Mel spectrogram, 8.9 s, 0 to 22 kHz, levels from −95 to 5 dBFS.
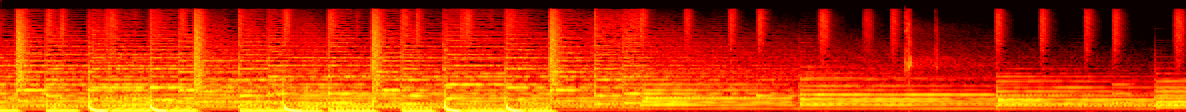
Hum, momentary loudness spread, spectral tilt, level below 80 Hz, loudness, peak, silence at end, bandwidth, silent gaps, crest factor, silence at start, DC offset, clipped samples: none; 12 LU; -5.5 dB/octave; -20 dBFS; -18 LUFS; -2 dBFS; 0 s; 16 kHz; none; 14 dB; 0 s; under 0.1%; under 0.1%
